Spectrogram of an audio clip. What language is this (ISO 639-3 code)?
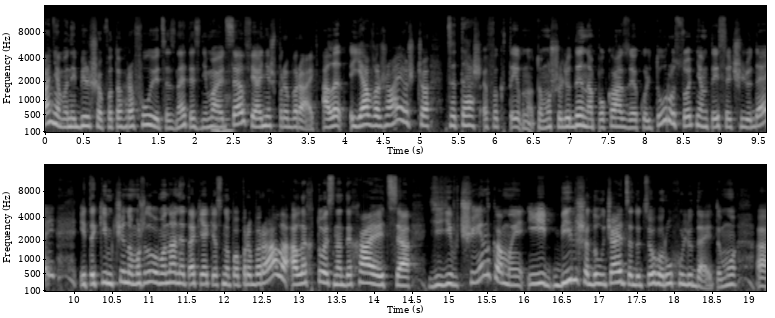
ukr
